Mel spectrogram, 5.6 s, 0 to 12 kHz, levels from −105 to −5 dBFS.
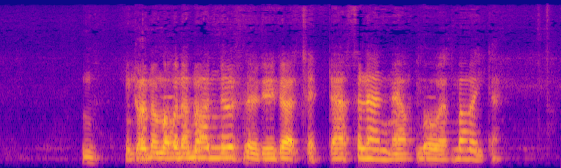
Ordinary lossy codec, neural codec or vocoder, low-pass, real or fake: MP3, 48 kbps; codec, 24 kHz, 0.9 kbps, WavTokenizer, medium music audio release; 10.8 kHz; fake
